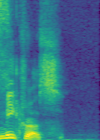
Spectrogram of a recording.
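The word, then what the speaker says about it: Mykros: How do you pronounce his name? Mikros? he's Mikros.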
